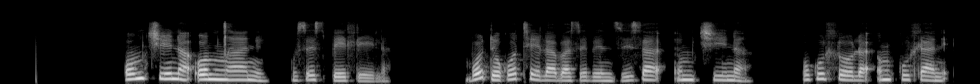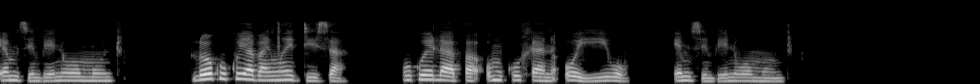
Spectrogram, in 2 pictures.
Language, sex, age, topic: North Ndebele, female, 50+, health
